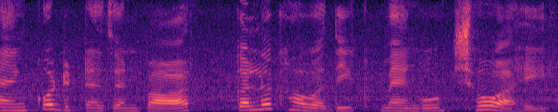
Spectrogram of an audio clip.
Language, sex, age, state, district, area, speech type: Sindhi, female, 30-45, Rajasthan, Ajmer, urban, read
